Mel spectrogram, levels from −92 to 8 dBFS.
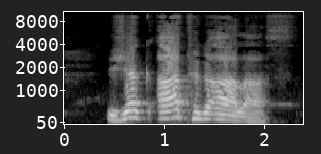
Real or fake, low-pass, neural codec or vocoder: real; 9.9 kHz; none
